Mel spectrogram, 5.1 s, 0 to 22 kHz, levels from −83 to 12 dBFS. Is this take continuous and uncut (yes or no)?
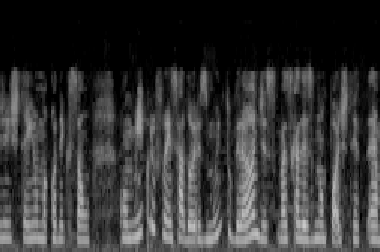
yes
